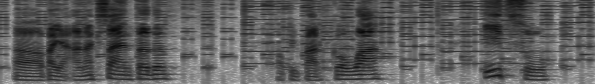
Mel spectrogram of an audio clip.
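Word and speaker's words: いつ: Itsu uh which is uh the um interrogative pronoun for when uh accent on the first moral.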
